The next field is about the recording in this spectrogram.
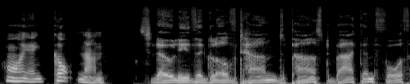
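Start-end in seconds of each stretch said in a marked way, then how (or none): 0.1-1.1 put-on sullen boy, pitched up a little; grudging child's admission. A narrator's reading. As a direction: say it sulkily, like a street child. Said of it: "and then added sullenly".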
